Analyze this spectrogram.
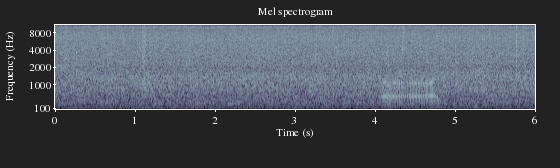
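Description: Shallow rocky stream running steadily over stones, with a short pitched call about four seconds in.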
